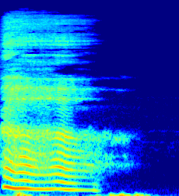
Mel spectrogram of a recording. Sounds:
human voice, sigh

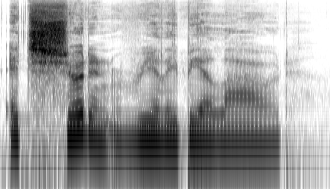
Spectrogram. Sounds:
speech, woman speaking, human voice

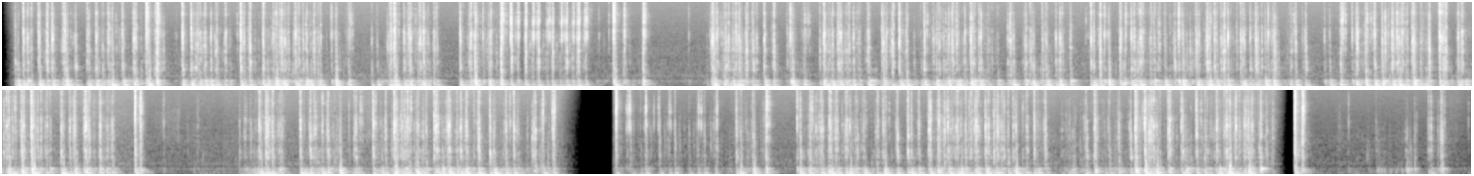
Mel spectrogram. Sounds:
typing, home sounds, computer keyboard

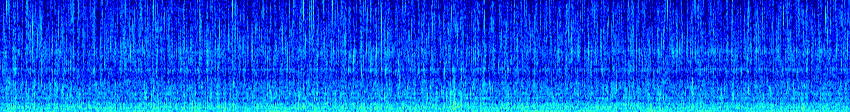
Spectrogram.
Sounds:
boiling, liquid

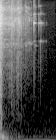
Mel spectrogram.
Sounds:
coin (dropping), home sounds

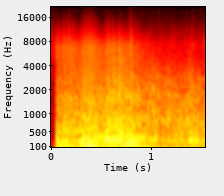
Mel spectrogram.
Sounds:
thunder, thunderstorm

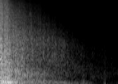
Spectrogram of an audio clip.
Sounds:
gunfire, explosion

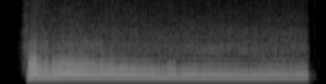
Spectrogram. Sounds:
brass instrument, musical instrument, music, trumpet

